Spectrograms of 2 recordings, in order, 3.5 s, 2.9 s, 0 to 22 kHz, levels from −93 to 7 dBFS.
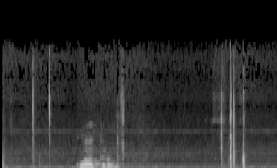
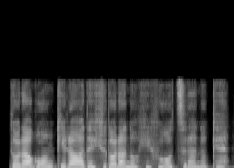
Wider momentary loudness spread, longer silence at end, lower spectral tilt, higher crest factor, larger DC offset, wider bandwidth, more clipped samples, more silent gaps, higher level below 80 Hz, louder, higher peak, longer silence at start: first, 18 LU vs 9 LU; first, 0.4 s vs 0.1 s; first, -4 dB/octave vs -2 dB/octave; first, 26 dB vs 18 dB; neither; first, 16.5 kHz vs 12 kHz; neither; neither; about the same, -62 dBFS vs -58 dBFS; second, -27 LUFS vs -21 LUFS; about the same, -4 dBFS vs -4 dBFS; about the same, 0.05 s vs 0.15 s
